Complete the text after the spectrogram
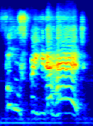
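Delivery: loud, high, drawn-out battle command; captain's yell. Acted. Captain ordering his ship into battle, loud high yell. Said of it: "We want the captain to yell".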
